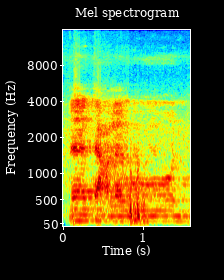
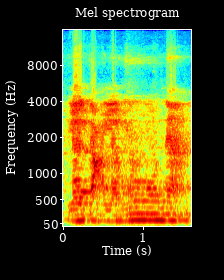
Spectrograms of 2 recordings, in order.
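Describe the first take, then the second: First: The final word ends on the 'n' consonant. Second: The final word ends with an 'a' vowel. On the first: The reading stops at this word. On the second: The reading continues into the next verse.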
